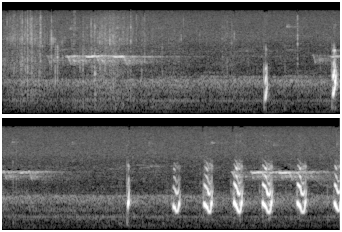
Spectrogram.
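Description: Turkey yelps: three spaced single yelps, then a quicker run of about six, each a short, sharp note falling in pitch.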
